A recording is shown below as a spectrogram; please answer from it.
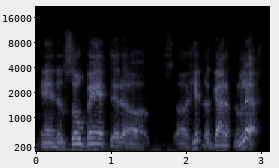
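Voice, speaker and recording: A man's voice: medium pitch, expressive, fairly quick, a bit bright, a little hiss or hum, low-quality recording. An older man co-hosting a podcast in casual chat, telling stories and restarting his sentences often. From United States. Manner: rambling storyteller, many restarts. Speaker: podcast co-host.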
